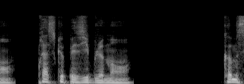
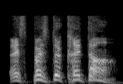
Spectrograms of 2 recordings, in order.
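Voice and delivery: higher, slow, furious insult; exploding in anger; 13 semitones higher than usual. A narrator's reading. Officer to Rand, exploding with slow fury. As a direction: spit the insult out slowly. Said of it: "explosa l'officier".

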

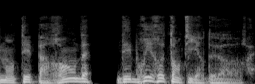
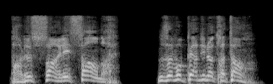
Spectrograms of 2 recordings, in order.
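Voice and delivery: much higher, exasperated cry; exasperated outburst; 11 semitones higher than usual. A narrator's reading. Rand giving up on the negotiation with Egwene, exasperated outburst. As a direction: throw up your hands in disgust. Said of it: "Il leva les bras au ciel".

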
